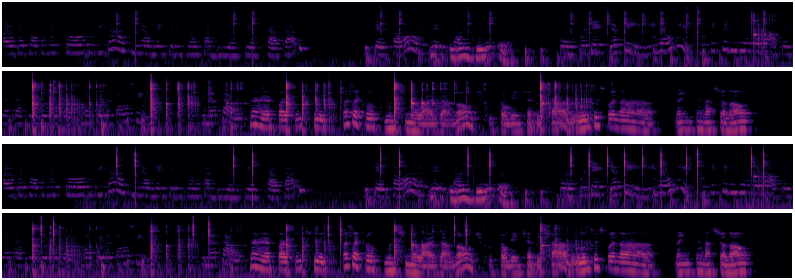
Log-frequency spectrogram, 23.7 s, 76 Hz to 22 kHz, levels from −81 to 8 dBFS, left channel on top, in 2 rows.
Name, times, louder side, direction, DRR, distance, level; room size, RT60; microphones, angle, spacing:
voice 1, 0.0-4.5 5.4-7.4 8.3-14.1 14.8-15.5, equal, 10° right, 1 dB, 3.0 m, -57 dB
sound 1, 1.1-19.9, right 15 dB, 85° right, 0.4 m, -47 dB
sound 2, 5.4-11.5 11.9-13.0 13.3-16.2, left 1 dB, 20° left, 2.5 m, -60 dB
voice 2, 6.4-7.7 15.6-21.6 22.0-23.0, right 2 dB, 40° right, 8 dB, 0.6 m, -45 dB
sound 3, 11.3-11.6 12.3-13.5 14.1-14.8 15.2-15.8 16.1-18.6 19.1-19.2 19.9-21.0, left 9 dB, 45° left, 0.6 m, -40 dB
15.0 x 5.4 x 4.4 m, 0.36 s
head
